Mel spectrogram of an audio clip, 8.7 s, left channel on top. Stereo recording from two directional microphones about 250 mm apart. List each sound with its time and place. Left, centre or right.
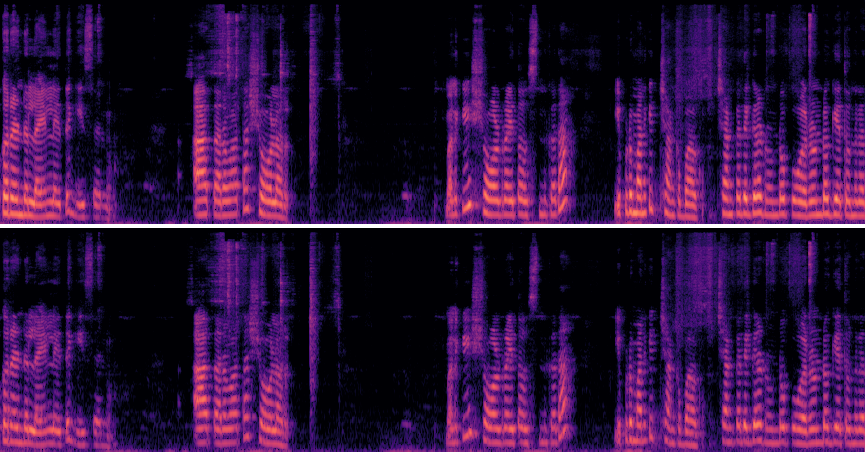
0.0 s speech: left
1.9 s speech: left
4.4 s speech: left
